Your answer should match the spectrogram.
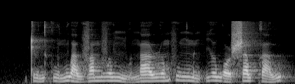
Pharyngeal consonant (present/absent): absent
